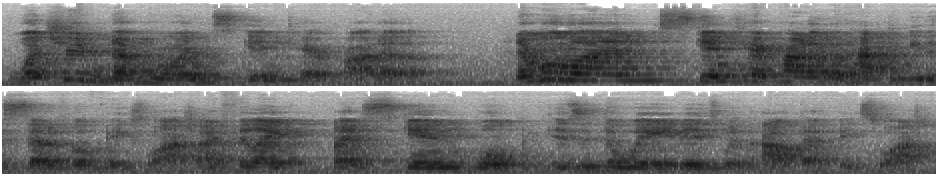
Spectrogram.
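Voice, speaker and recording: A woman's voice: mid-range voice, normal speed, a bit bright. A young woman in her twenties, stuffy from a sinus infection, chatting casually through a Q&A with lots of likes and ums. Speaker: beauty YouTuber. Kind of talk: casual Q&A chat. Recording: echoey room, mic at a distance, faint noise.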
